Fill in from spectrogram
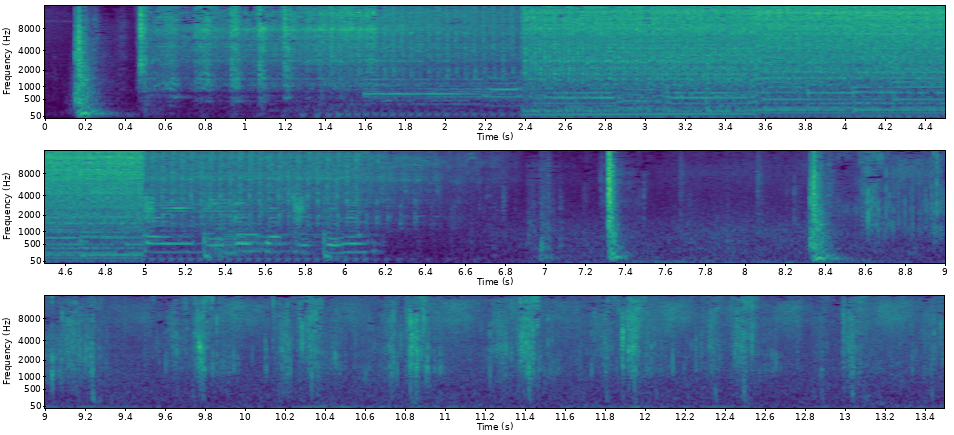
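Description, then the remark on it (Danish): A car engine starts with a short rumble and runs loudly for a few seconds, then falls quiet, followed by footsteps and a few sharp thunks like doors shutting, as people take a car down to Stevns Klint. “Jamen, så lad os lige hoppe ind i bilen og køre ned.”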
